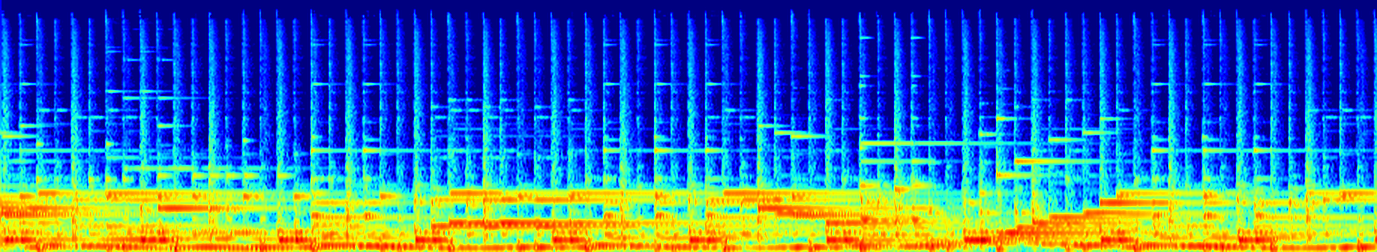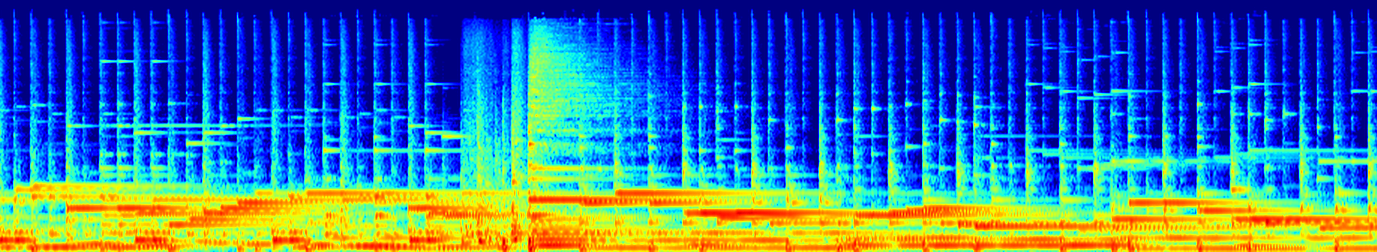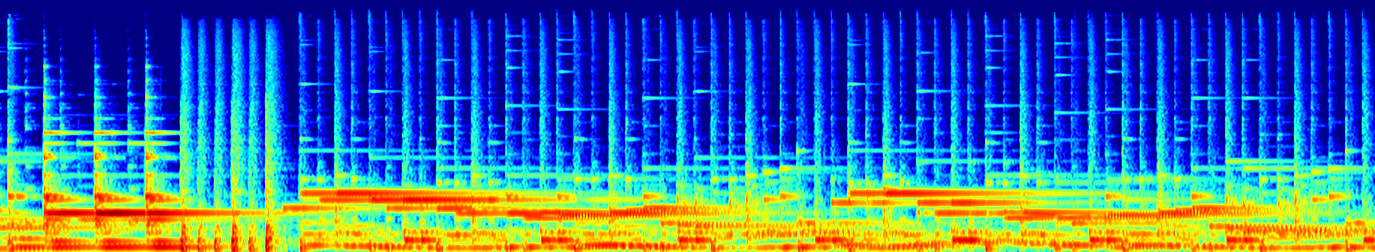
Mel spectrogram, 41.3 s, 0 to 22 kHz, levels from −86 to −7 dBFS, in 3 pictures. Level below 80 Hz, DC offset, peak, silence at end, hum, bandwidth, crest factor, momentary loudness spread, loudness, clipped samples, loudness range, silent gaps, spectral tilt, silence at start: -30 dBFS; under 0.1%; 0 dBFS; 0 s; none; 17 kHz; 18 dB; 6 LU; -19 LUFS; under 0.1%; 5 LU; none; -8 dB/octave; 0 s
